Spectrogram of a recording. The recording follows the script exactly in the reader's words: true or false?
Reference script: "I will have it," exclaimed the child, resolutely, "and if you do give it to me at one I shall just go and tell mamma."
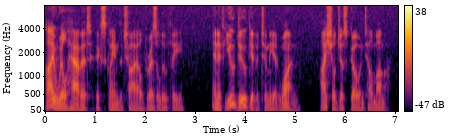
true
